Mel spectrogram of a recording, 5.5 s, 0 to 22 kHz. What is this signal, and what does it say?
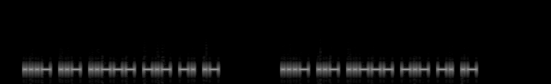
Morse code, heard as a keyed tone, about 40 wpm, 700 Hz. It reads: VU2KNA VU2KNA
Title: DXCC-100 Call Signs - 6 Characters - Repeated 2x - 40wpm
